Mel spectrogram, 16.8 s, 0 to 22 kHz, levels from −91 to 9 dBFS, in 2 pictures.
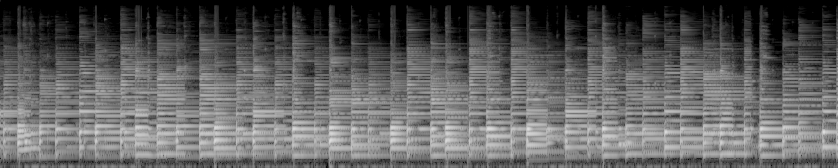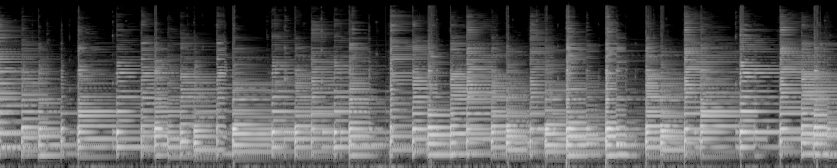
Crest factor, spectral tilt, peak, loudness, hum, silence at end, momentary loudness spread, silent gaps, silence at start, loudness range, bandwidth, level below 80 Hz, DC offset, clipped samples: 14 dB; -2.5 dB/octave; 0 dBFS; -14 LUFS; none; 0 s; 4 LU; none; 0 s; 2 LU; 17.5 kHz; -54 dBFS; under 0.1%; under 0.1%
